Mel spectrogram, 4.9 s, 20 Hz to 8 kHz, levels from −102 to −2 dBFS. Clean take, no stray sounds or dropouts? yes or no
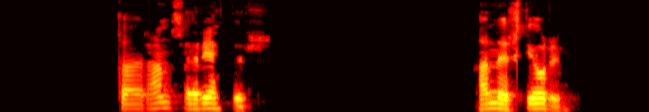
yes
